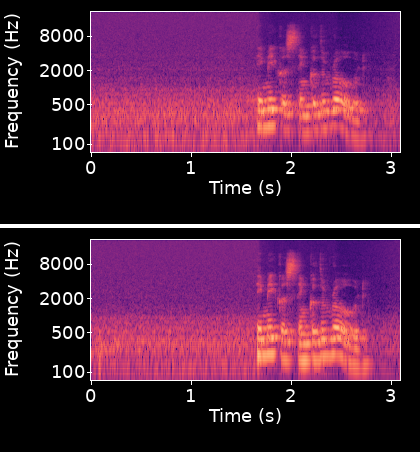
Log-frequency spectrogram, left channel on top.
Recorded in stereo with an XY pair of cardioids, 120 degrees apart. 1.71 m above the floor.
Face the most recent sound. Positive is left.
turn(degrees=-35)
